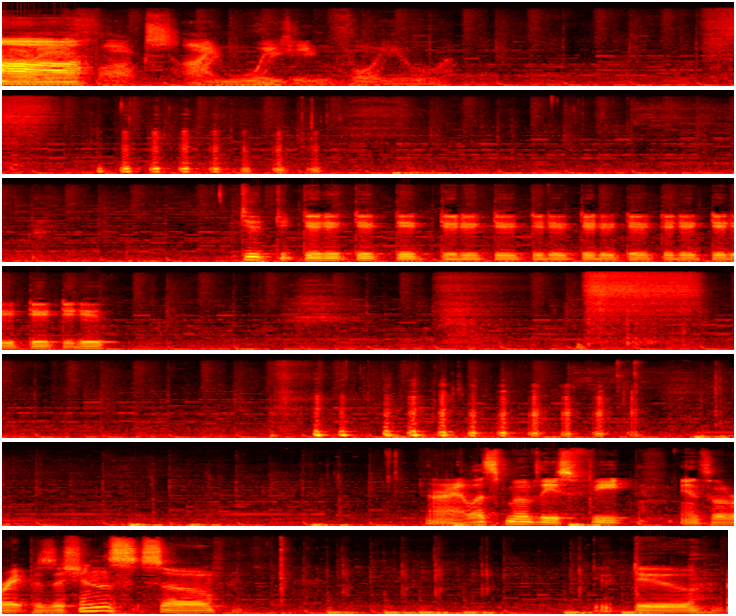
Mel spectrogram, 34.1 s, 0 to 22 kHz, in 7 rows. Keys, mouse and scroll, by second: 23.7 click, 24.0 space, 25.2 space, 25.6 space, 26.5 space, 27.3 space, 28.4 space, 31.5 Left, 31.9 Left, 32.3 Left, 33.0 Left, 33.1 Right, 33.8 Right.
